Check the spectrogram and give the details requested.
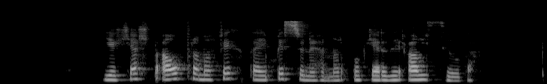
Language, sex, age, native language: Icelandic, female, 30-39, Icelandic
